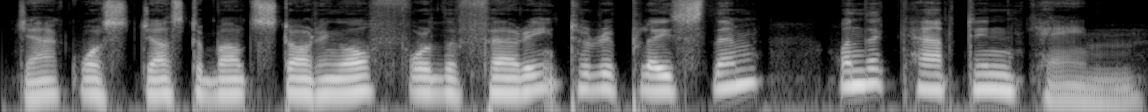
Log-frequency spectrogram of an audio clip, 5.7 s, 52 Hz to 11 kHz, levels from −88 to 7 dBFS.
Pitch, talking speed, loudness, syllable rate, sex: 135 Hz, 165 wpm, -16 LUFS, 4.2 syllables/s, male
